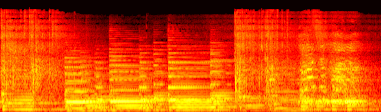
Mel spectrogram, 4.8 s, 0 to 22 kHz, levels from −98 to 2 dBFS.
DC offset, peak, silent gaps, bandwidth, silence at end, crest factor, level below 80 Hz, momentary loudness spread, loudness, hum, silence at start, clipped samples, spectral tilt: under 0.1%; -8 dBFS; none; 15.5 kHz; 0 s; 12 dB; -46 dBFS; 7 LU; -20 LUFS; none; 0 s; under 0.1%; -4.5 dB/octave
